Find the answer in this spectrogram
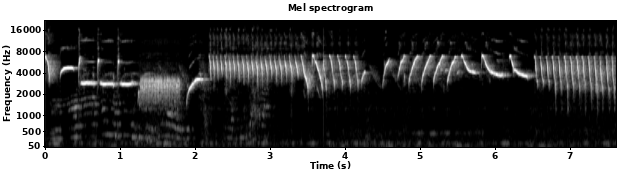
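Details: Canary mating song meant to raise breeding drive in males: clear whistled notes, a short buzzy burst, then long fast rolling trills of high chirps in repeated bursts, faint low hum behind.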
